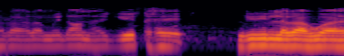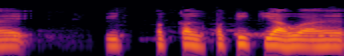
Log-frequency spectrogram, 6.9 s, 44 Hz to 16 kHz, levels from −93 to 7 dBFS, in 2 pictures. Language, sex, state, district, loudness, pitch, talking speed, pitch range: Hindi, male, Bihar, Saharsa, -28 LUFS, 130 Hz, 130 wpm, 125-140 Hz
